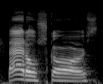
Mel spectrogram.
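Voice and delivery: slow, put-on Texas drawl; mock Southern accent. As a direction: drag it out like a Texas soldier. Imitating Jasper's sudden accent.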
